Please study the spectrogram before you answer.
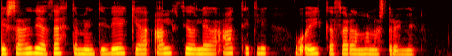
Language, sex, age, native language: Icelandic, female, 30-39, Icelandic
